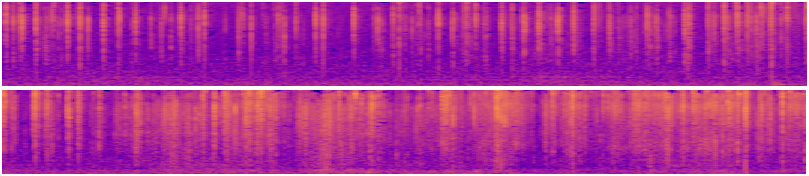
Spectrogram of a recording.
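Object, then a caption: Handbag covered in coconut shell chips. Long nails scratch across a handbag covered in coconut shell chips and grip the bag, making a dense stream of bright, dry crackling clicks with almost no low end. The scratching is light at first and grows louder and busier in the second half.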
